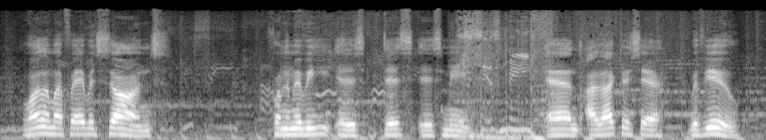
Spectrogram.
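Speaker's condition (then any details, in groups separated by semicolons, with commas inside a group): Down syndrome, trisomy 21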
